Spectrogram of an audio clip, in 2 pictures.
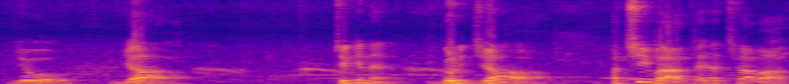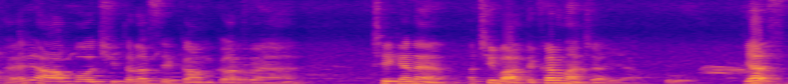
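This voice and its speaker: A man teaching English grammar, explaining slowly in Hindi mixed with English and often checking that his listeners follow. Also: a little high, fairly bright tone. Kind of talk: classroom grammar lesson. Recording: echoey room with faint noise.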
